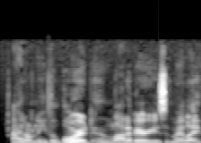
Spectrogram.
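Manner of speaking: ordinary talk, nothing marked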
